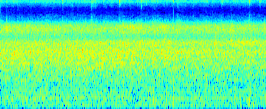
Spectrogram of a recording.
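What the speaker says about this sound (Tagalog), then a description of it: "Lakas ng ulan no?" Heavy rain pours down in the Philippines as a steady, loud, dense hiss, unbroken from start to finish with no voices.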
